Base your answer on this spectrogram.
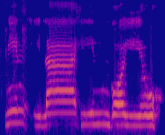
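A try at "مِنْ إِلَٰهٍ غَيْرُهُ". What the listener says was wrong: ilahin itu hu-nya panjang Umi. Min ilahin ghairuhu.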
